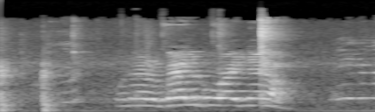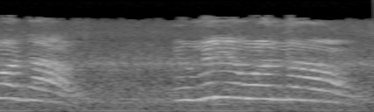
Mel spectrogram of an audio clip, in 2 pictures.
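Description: A young child talks and squeals close by.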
